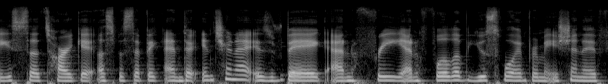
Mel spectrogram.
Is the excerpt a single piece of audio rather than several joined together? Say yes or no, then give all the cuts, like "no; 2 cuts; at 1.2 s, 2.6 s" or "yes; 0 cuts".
no; 2 cuts; at 1.6 s, 2.8 s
